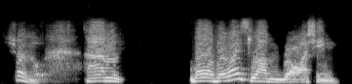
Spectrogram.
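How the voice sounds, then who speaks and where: A man's voice: a little high, sing-song, slow, no echo, poor audio. Middle-aged man, dry close sound. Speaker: podcast guest, English teacher and writer. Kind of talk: conversational interview answers.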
